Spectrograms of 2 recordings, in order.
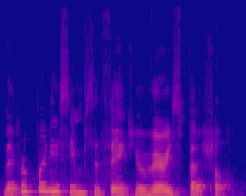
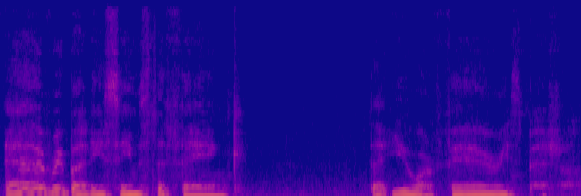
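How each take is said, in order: First: Said in the usual way. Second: Slow, soft whisper to her pet; whispering to a cat. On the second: Real, not acted. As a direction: breathe it to the cat, slowly. Told to her cat twice.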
